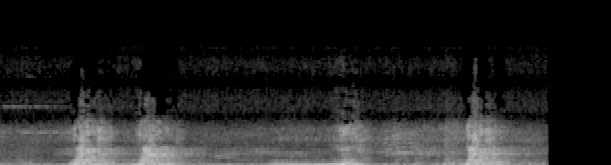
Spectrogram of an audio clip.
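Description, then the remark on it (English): A dog barks four times in an uneven rhythm, sharp barks separated by short pauses, with a low background rumble and no talking. “If you are listening to this one and have a dog anywhere nearby, you might want to get their attention. Here's some help.”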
